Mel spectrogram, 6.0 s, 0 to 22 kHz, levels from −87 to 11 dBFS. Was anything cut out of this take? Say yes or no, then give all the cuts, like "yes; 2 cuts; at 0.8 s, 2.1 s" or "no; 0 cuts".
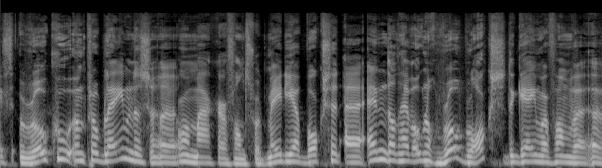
yes; 2 cuts; at 1.8 s, 3.4 s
